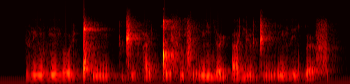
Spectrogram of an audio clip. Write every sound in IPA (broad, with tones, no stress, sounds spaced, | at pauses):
ð ĩ˦ u̯ ð ũ˦ ð o˦˨ y̯ ǃʰ ũ˨ | d͡ʒ i˨ θ a˨ y̯ ǃ i˧ s ũ˦ f r ĩ˦ ʎ œ˨ y̯ ʔ a˨ ɡʲ õ˨ u̯ d͡ʒ ẽ˨ r ĩ˦ ð i˦ ɓ œ˨ f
